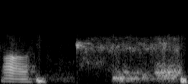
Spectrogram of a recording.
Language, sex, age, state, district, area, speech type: Kannada, male, 18-30, Karnataka, Chikkaballapur, urban, conversation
